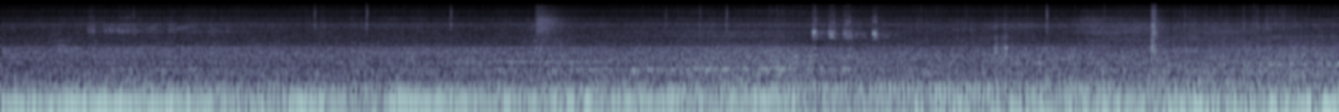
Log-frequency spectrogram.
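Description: Market street traffic: a steady rumble of engines, with short vehicle horn beeps about a second in and a clearer string of beeps about eight seconds in.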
